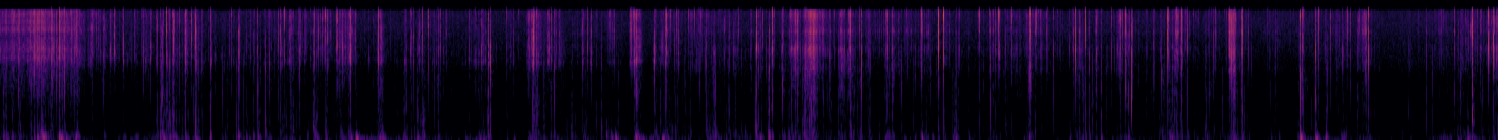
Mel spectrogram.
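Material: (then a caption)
Plastic. Fingertips and long nails scratch and rub loose pink plastic film laid over the right ear of a microphone. The result is a steady run of close, crinkly rustling and scratching with dense short crackles, a bright hiss on top, and soft low thumps where the film presses against the ear.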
